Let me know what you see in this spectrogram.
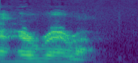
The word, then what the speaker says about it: Herrera: Pero es que estás pronunciando mal, Julio. Se pronuncia Carolina Herrera. Herrera.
